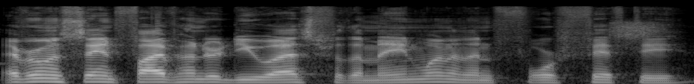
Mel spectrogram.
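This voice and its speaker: A man hosts a casual podcast with a bright, crisp voice. He talks loosely, cracks jokes and swears freely. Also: medium pitch, fairly even intonation, normal speed. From Canada. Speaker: podcast host.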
